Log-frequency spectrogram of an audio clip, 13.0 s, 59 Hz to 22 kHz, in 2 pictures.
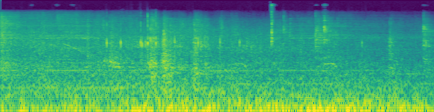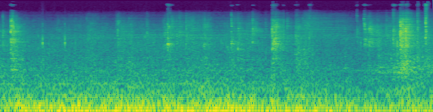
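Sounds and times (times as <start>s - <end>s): wind buffeting microphone: 0.0s - 13.0s
light clicks and knocks: 11.8s - 13.0s.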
